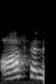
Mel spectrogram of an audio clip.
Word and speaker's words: often: So how many people say often instead of often? Well, often is the standard pronunciation now, but it's because of articulatory efficiency that T, which was there originally up till the 15th century, got deleted.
